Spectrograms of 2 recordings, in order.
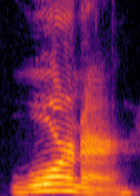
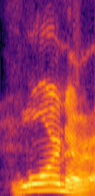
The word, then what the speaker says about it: Wohner: Wohner. Warner. Okay, I knew it was Warner, but I didn't want to mispronounce it. Yeah, I know it's spelled a little differently, but you say it like Warner Brothers.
